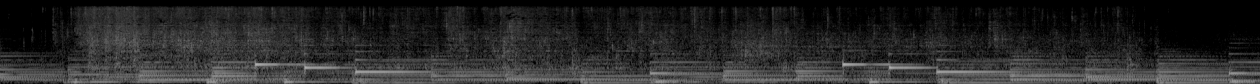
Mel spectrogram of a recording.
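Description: Boiling water poured in a steady stream from a metal saucepan into a plastic tub, a continuous splashing hiss that starts just after the beginning and stops near the end, over background piano music.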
